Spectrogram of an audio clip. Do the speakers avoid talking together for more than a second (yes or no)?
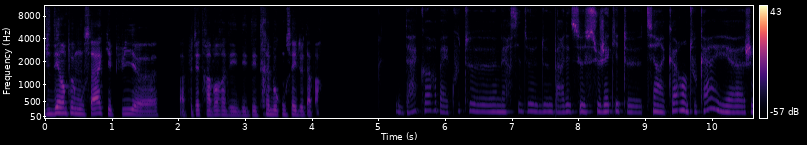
yes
